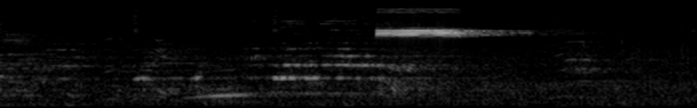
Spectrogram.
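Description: A short, loud, high-pitched whistle blast about two and a half seconds in, held for about half a second, over scattered voices calling out in a large hall.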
